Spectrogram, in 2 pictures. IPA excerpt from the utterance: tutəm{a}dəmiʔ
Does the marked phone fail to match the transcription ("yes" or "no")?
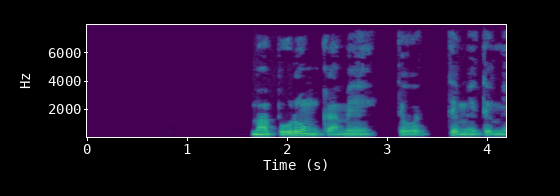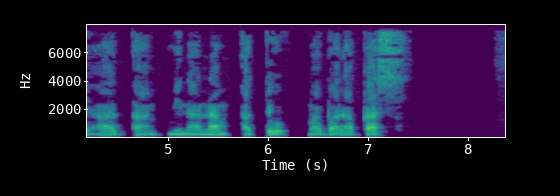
yes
